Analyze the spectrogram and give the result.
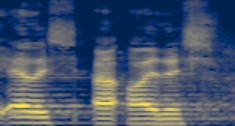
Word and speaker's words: Eilish: Have I got it right? No, Billie Eilish. Eilish, there you go. But, thank you. Yes. Billie Eilish, 17-year-old singer-songwriter.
